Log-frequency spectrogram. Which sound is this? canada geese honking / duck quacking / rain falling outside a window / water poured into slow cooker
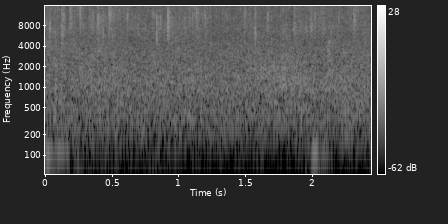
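rain falling outside a window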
